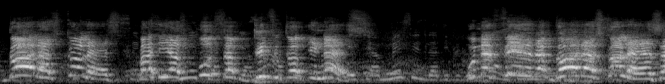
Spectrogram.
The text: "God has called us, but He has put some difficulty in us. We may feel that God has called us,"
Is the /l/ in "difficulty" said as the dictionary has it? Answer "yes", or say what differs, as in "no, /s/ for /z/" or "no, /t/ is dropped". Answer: no, /l/ is dropped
